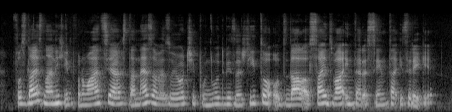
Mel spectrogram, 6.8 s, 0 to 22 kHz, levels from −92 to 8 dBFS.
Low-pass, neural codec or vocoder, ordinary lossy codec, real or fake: 14.4 kHz; none; none; real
